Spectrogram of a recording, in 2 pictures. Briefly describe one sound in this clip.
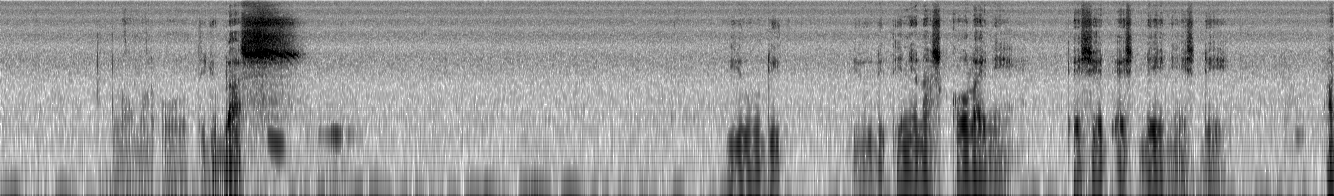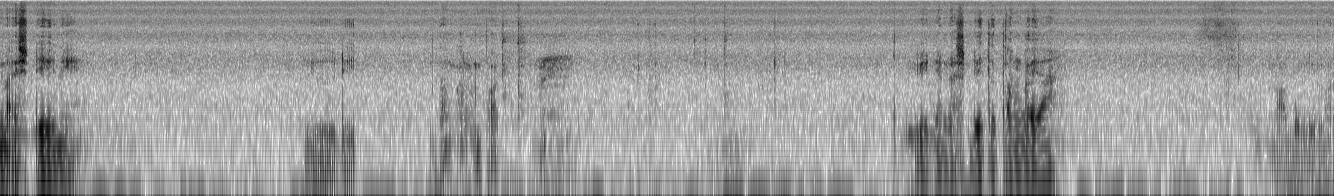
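A man speaks calmly into a microphone in bursts.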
